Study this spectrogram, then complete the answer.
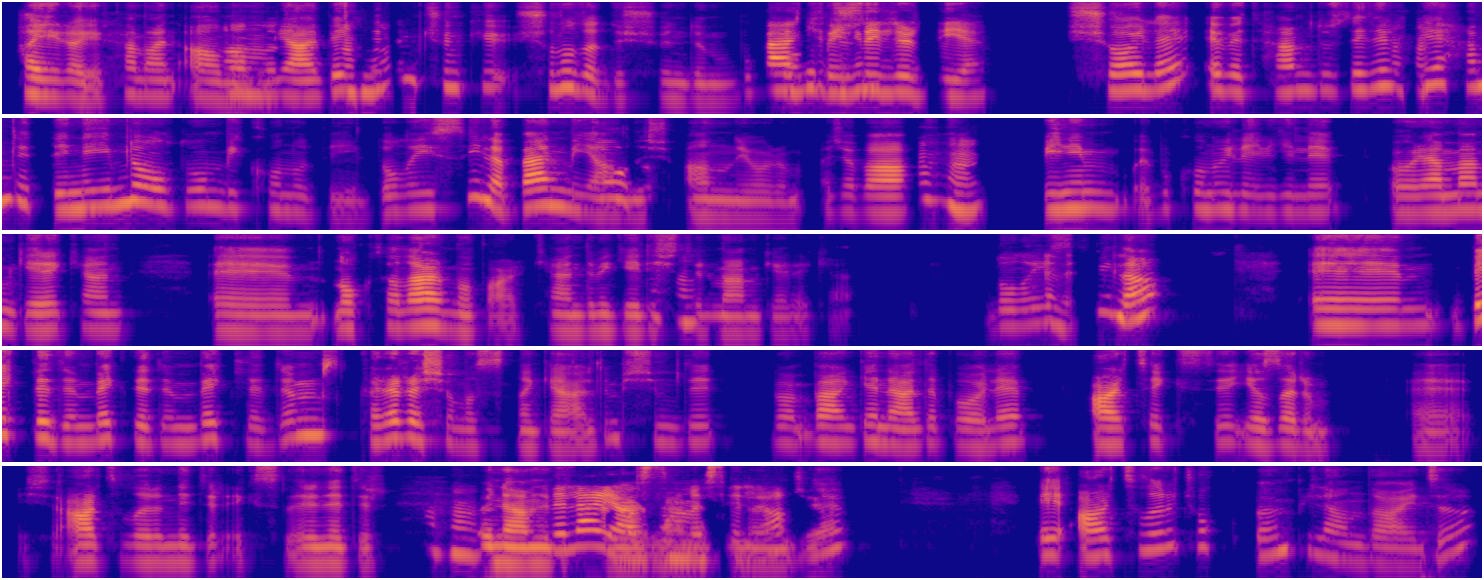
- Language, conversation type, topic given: Turkish, podcast, Bir karar verirken iç sesine mi yoksa aklına mı güvenirsin?
- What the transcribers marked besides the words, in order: none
